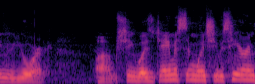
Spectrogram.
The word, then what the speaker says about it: Jemison: Now you see how her name is spelled Jon. J E M I S O N. When they were here in this county, it was Jameson like the whiskey. Jameson like the whiskey.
